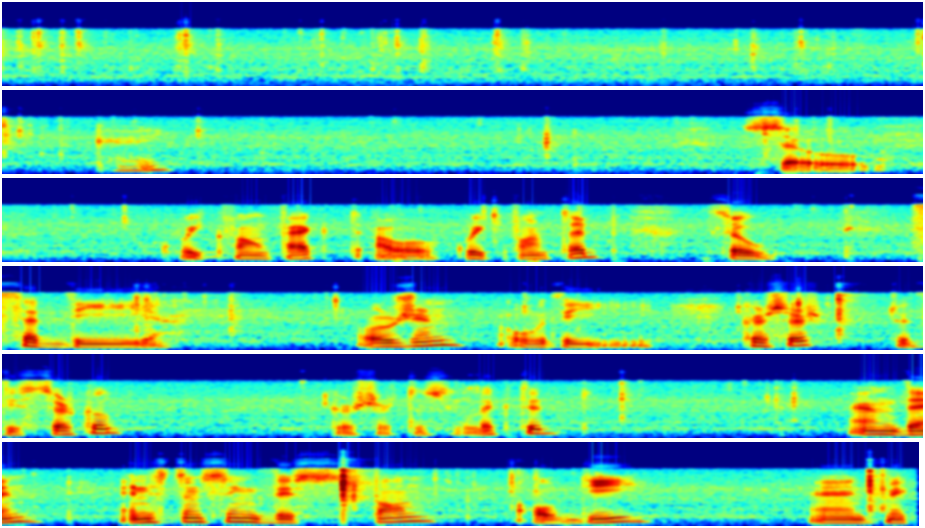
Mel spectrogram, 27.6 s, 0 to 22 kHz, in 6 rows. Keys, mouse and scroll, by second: 0.1 Tab, 0.1 ctrl+z, 0.9 ctrl+Tab, 0.9 ctrl+z, 1.7-3.5 right drag, 1.9 ctrl+x, 2.9 Tab, 3.2 KP_Divide, 3.6 KP_1, 4.0 z, 5.2-6.5 drag, 5.2-6.5 right drag, 7.4 KP_1, 8.5 shift+s, 9.8 z, 10.4 z, 12.0-15.4 right drag, 14.8 ctrl+alt+shift+c, 16.1-21.1 middle drag, 17.9 shift+s, 21.9-23.2 middle drag, 22.3 KP_1, 23.2-25.6 right drag, 23.9 click, 24.7 KP_1, 25.6 alt+d, 25.6 middle click, 27.4 ..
